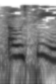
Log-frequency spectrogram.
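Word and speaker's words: O-C (όχι): I want to bring this conversation to the air because of the situation with the economy in Greece and the word oxy, O-X-I. – O-C is how they say it. – They say it that way, but it's spelled for English purposes. – Oxy. – O-X-I, which means no.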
